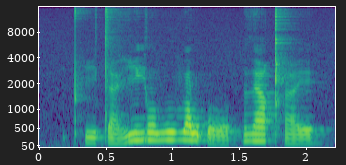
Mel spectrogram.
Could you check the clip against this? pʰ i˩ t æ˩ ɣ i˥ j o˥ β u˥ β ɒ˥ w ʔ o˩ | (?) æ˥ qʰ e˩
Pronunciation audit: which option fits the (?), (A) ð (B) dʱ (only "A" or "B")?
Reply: A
